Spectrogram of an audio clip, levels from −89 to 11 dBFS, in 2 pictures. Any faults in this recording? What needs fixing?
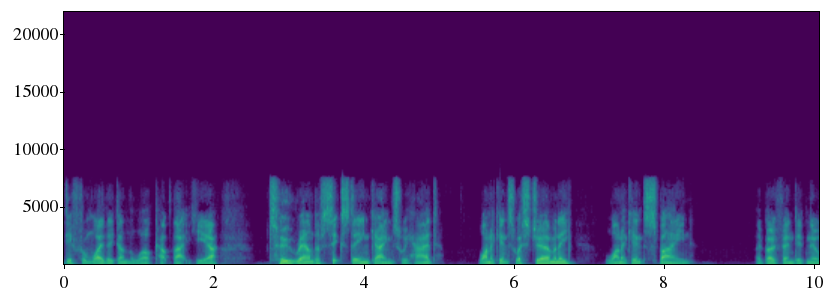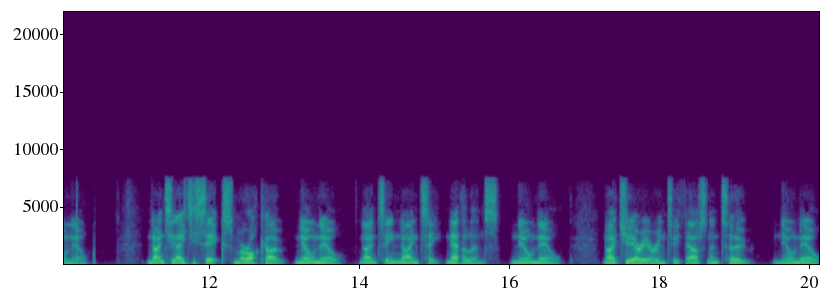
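Two bursts of loud pops stand out from the speech. The first, a single sharp pulse from 6.74 to 6.76 s, peaks about 15 dB above the signal. The second, from 10.23 to 10.48 s, is a pair of pops peaking about 20 dB above it. In both, a brief electrical step or pulse, likely from a connector, switch or static discharge, is added to the signal, and the speech continues beneath it. Securing connections, grounding the setup and muting before switching would prevent these pops.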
